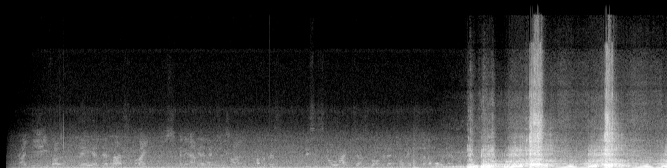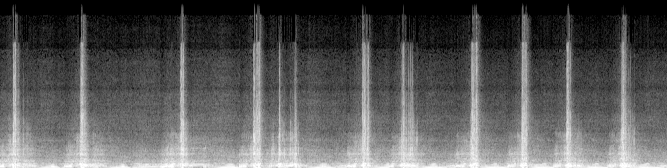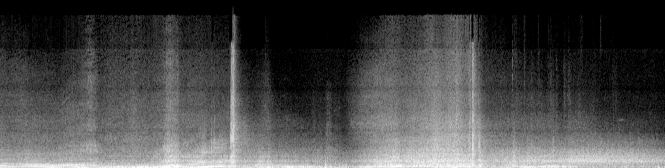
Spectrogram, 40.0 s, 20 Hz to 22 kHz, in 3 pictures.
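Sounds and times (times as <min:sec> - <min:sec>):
car engine revving: 0:08.6 - 0:39.7.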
